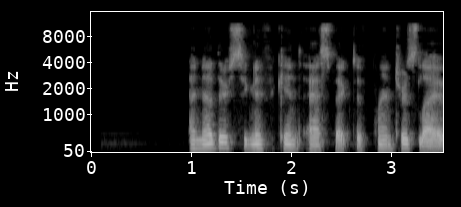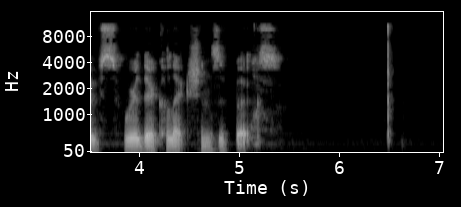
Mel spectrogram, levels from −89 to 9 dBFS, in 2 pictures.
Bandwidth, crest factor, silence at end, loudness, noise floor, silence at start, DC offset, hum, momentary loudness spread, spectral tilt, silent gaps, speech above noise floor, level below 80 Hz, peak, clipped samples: 12 kHz; 20 dB; 0.55 s; -29 LUFS; -88 dBFS; 1 s; under 0.1%; none; 9 LU; -3.5 dB/octave; none; 59 dB; -64 dBFS; -12 dBFS; under 0.1%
